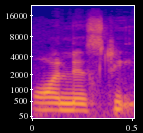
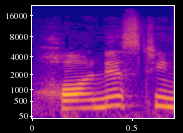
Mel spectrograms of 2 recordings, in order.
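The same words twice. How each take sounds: First: The word begins with a silent H. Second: The word begins with a pronounced H sound. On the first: The speaker calls it right. "H silent होता है" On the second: The speaker calls it wrong. "तो हम honesty नहीं बोलते"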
